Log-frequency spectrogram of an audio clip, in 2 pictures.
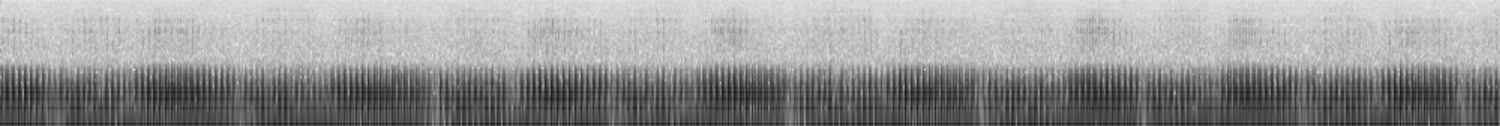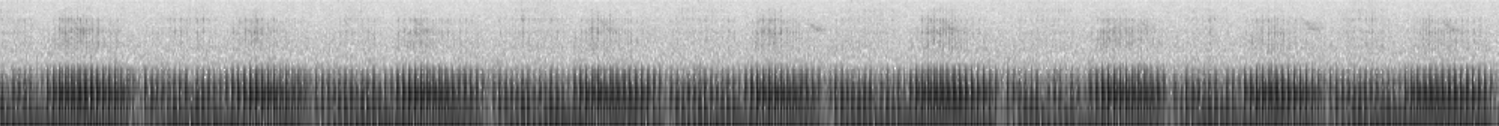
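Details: Domestic cat purring contentedly, a long run of deep rapid-pulsed rumbling that swells and dips with each breath, about seventeen regular cycles, close and uninterrupted.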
